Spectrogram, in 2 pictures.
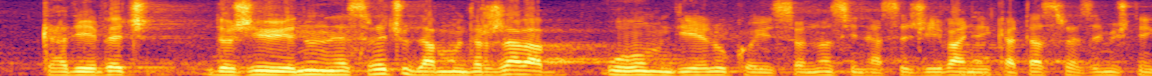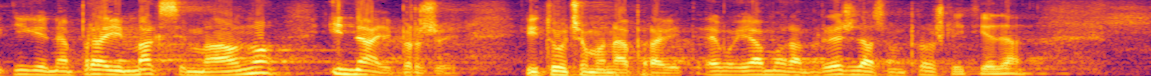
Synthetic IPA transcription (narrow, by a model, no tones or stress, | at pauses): kad̪je̞ʋet͡ɕ | d̪o̞ʒiːʋjioed̪nunesɾet͡ɕud̪amud̪r̩ʒaːʋauo̞ʋo̞md̪jeːluko̞jiseod̪no̞siːnased͡ʑiːʋaːɲe̞ikat̪ast̪ɾoezemit͡ʃnekɲiːɡenapɾaʋiːmaksimaːlˠno̞ | inaːjbr̩ʒeː | it̪o̞ːt͡ɕe̞mo̞napɾaʋit̪ie̞ʋo̞jaːmo̞ːɾaːmɾet͡ʃd̪asmopɾo̞ʃlḭːt̪jed̪a̰n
